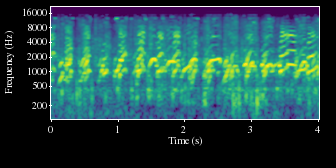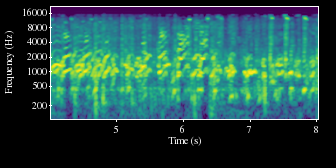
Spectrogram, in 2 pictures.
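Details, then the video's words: Crated puppy screaming and crying, shown as a dense run of fast, overlapping high yelps and squeals, several per second, with a harsh, frantic, almost squealing quality throughout. "Puppy Screaming In Crate For Hours How Do You Stop A Puppy From Crying"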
